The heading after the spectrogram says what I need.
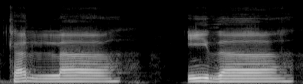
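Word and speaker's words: كَلَّا إِذَا: kita ketika membuka mulutnya contoh ketika kita mengucapkan lafaz Kalla nah ini barusan adalah contoh yang diucapkan dengan tidak membuka mulut tapi ee biasa saja mulut ini tidak kita buka dengan sedangah Saya ulangi ka idza nah ini kurang tepat Ya seharusnya Bagaimana seharusnya diucapkan seperti ini Kalla idza nah contohnya Nah yang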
